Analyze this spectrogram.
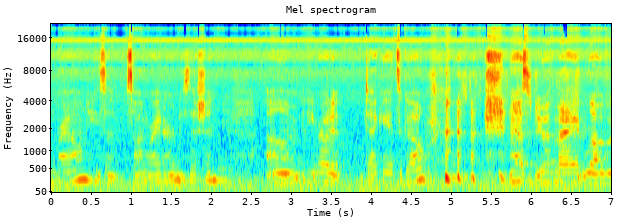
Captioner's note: laughs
